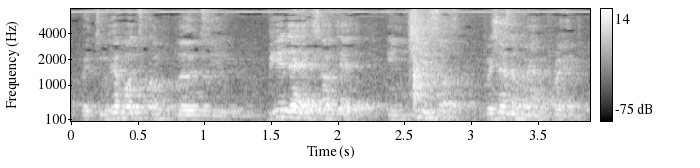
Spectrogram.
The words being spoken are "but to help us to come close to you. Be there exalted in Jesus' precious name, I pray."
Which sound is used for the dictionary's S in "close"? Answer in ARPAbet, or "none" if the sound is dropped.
none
